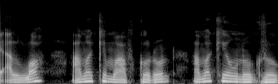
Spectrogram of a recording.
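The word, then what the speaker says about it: الأعلى: সেজে যে আমরা পড়ব আলা রব্বিয়াল আলা। এ শব্দটা যে ভুল হতে পারে আমরা বলি অনেকেই আলা। আলা বললে এই জায়গায় আইন অক্ষর বাদ চলে যায়।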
